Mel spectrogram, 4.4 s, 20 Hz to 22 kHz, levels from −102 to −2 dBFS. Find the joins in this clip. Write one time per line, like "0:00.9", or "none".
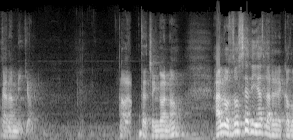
0:02.0
0:03.2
